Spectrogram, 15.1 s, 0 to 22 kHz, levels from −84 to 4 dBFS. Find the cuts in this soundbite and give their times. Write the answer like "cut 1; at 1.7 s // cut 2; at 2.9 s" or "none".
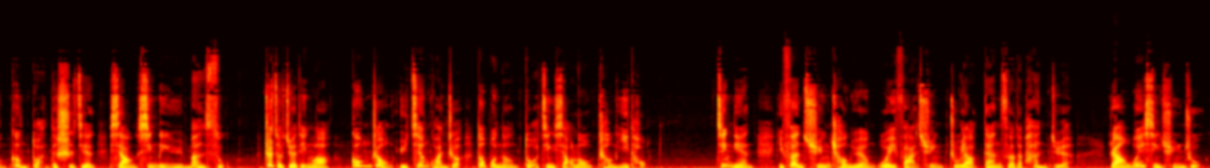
cut 1; at 3.2 s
